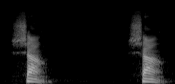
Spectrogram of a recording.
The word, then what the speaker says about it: 上: So the correct pronunciation is actually to avoid using retroflex sound and neither curl your lips or your tongue. Just keep the tongue flat and just say 上, 上.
